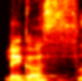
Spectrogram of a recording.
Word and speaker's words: Lagos: Lagos.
